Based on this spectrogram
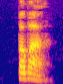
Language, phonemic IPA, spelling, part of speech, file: Marathi, /pə.ʋaɾ/, पवार, proper noun, LL-Q1571 (mar)-पवार.wav
- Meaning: a surname, Pawar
